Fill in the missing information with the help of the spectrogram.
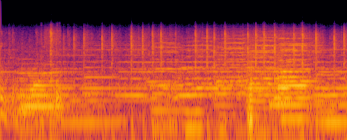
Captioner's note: teletype clacking; dramatic music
